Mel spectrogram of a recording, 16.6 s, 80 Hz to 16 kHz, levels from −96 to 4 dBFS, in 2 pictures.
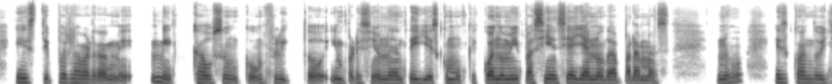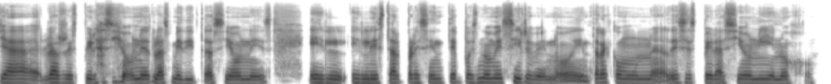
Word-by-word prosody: este, 170 -2 -1
pues, 170 -1 -4
la 165 - -1
verdad, 150 -3 0
me 145 - -3 0.2
me 185 -5 0 0.2
causa 155 0 +3
un 155 - -5
conflicto 150 -2 -4
impresionante, 150 0 -1
y 155 -2 0
es - - +1
como 150 -3 -4
que 150 - -14
cuando 155 -1 +3
mi 155 0 +2
paciencia 155 +1 +3
ya 150 0 +4
no 150 0 +1
da 140 -1 +2
para - - -1
más, - - -3 0.4
¿no?, 155 +1 -4 0.3
es 165 +1 -1
cuando 155 -2 -2
ya 155 0 +3
las 160 +2 +3
respiraciones, 160 +1 +2
las 155 0 +3
meditaciones, 145 -1 0 0.4
el 155 -2 +1
el 160 -1 0
estar 160 0 +2
presente, 165 -1 0
pues, 170 -1 -4
no 170 - +3
me 170 0 +2
sirve, 160 -6 +2
¿no?, 120 - 0
entra 170 +10 +1
como 160 -2 -1
una 155 0 -1
desesperación 160 -1 +1
y 155 -1 +1
enojo. 145 0 -5
155 Hz, 160 wpm, -26 LUFS, 150-165 Hz, 0.4 s, ya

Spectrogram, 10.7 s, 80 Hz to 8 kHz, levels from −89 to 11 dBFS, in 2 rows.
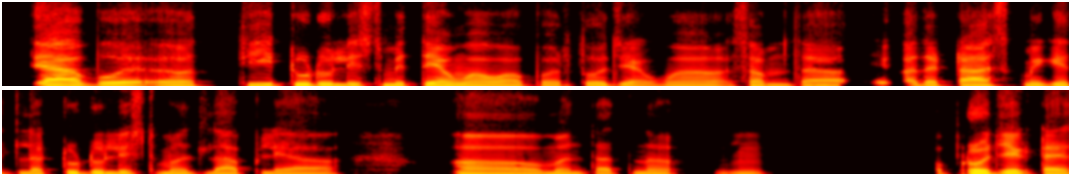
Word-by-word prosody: त्या 155 +1 +8
ब 160 0 +4
अ, 130 -6 +2 0.3
ती 175 0 +2
टू-डू 155 -1 +4
लिस्ट 155 0 -2
मी 155 - +2
तेव्हा 140 -1 +4
वापरतो, 120 -1 -1
जेव्हा 125 +3 -3
समजा 120 0 -1 0.2
एखादा 125 0 -2
टास्क 120 0 +2
मी 130 - +1
घेतला 120 -3 -2
टू-डू 120 -1 +1
लिस्टमधला. 110 -2 -3
आपल्या 105 0 -4 0.7
अ, 105 -2 +1
म्हणतात 115 +5 -3
ना, 110 -4 -3 0.3
हं, 105 -1 -6 1.0
प्रोजेक्ट 120 0 +4
आहे 110 0 +3
120 Hz, 135 wpm, -24 LUFS, 115-130 Hz, 1.0 s, त्या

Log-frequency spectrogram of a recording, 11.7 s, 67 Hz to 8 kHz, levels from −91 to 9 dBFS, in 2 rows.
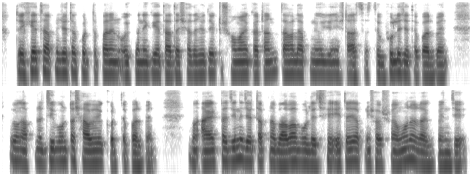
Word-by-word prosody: তো - - -20
এক্ষেত্রে, 155 +3 +2
আপনি 150 - -6
যেটা 145 +1 +1
করতে 140 -1 -4
পারেন, 135 -1 +3
ঐখানে 130 +1 0
গিয়ে 135 -2 +1
তাদের 125 0 +2
সাথে 130 -1 -2
যদি 135 +2 -2
একটু 145 +2 -15
সময় 135 0 +2
কাটান, 130 +1 0
তাহলে 135 0 +1
আপনি 140 - -8
ওই 135 - 0
জিনিসটা 130 -2 -3
আস্তে, 115 - -10
আস্তে 125 - -10
ভুলে 140 +1 +3
যেতে 125 - -2
পারবেন 120 0 +1 0.4
এবং 145 -1 0
আপনার 130 +1 -5
জীবনটা 140 +1 0
স্বাভাবিক 130 0 +4
করতে 120 - -2
পারবেন 115 -1 -1 0.5
এবং - - -2
আরেকটা 130 +3 +3
জিনিস 155 +2 +3
যেটা 140 - -1
আপনার 130 -2 -1
বাবা 125 +3 +7
বলেছে, 120 0 0
এটাই 135 +2 +1
আপনি - - -10
সবসময় 120 0 0
মনে 150 +1 +2
রাখবেন 115 0 -2
যে, 115 - +1
130 Hz, 215 wpm, -22 LUFS, 125-140 Hz, 0.5 s, বাবা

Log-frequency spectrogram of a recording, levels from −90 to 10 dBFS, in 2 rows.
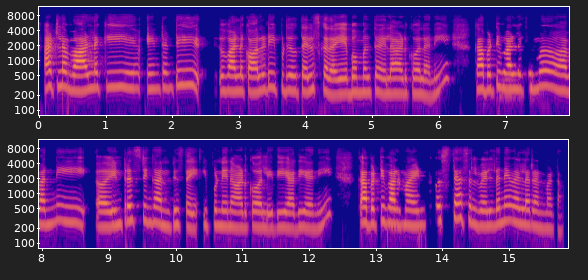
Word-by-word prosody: అట్లా 305 0 +3
వాళ్ళకి 285 +4 +6 0.6
ఏంటంటే 285 +3 -6 0.7
వాళ్ళకి 245 0 +3
ఆల్రెడీ 260 +5 0
ఇప్పుడు 255 -1 -5 0.2
తెలుసు 255 +3 -1
కదా! 215 -4 +3
ఏ - - +4
బొమ్మలతో 235 +1 -4
ఎలా 220 0 -1
ఆడుకోవాలని. 220 +1 -5 0.5
కాబట్టి 270 +2 +3
వాళ్ళకేమో 275 +2 +1 0.3
అవన్నీ 250 +4 -2 0.6
ఆహ్, 215 0 +3
ఇంట‌రెస్టింగ్‌గా 280 +1 0
అనిపిస్తాయి. 220 -2 -3 0.2
ఇప్పుడు 230 +1 -9
నేను 220 -1 -1
ఆడుకోవాలి, 210 0 -3
ఇది, 215 +1 -3
అది, 215 +2 -5
అని. 205 +6 -11 0.5
కాబట్టి 265 +1 +5
వాళ్ళు 245 -2 +5
మా 235 - +3
ఇంటికి 235 +5 -16
వస్తే 315 +3 -2
అసలు 275 -6 -7
వెళ్ళనే 245 +6 -2
వెళ్ళరన్నమాట. 225 -6 -4
245 Hz, 120 wpm, -23 LUFS, 220-275 Hz, 0.7 s, వాళ్ళకి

